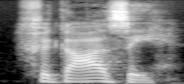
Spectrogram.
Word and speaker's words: Figliuzzi: I spelled it a couple times apparently it's pronounced Figi I'm like that's a lot of letters you're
